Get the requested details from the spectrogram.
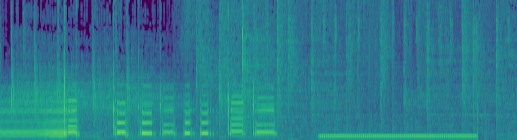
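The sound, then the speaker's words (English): A quick run of touch-tone keypad beeps, about eight short dual-tone presses in uneven rhythm, followed by a steady two-second ringing tone on the line, as Dale Jr. places a call to Jake Wood of Team Rubicon. Clear, with no voices. “I'm going to go ahead and give him a ring.”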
